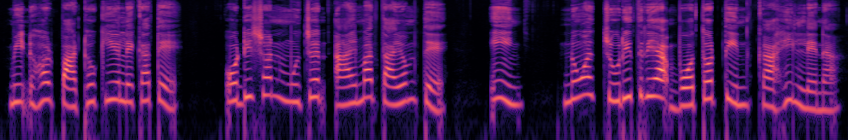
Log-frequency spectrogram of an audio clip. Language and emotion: Santali, sad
